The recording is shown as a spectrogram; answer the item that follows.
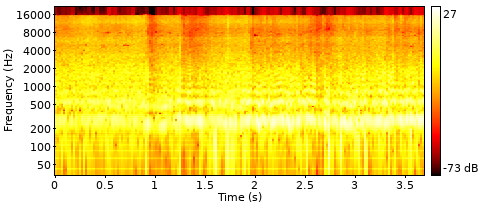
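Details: Honey bees at a honey harvest in Glodok: a steady droning hum held on one low pitch with a fainter higher overtone above it, broken by short low thumps and one brief dip in loudness.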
